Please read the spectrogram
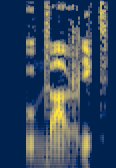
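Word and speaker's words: Udar (удар): The letter, u, in. Udar. Pronounced udar, is pronounced like the, u, in, moon. The letter, a, in. Udar. Pronounced udar, is pronounced like the, a, in, father.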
